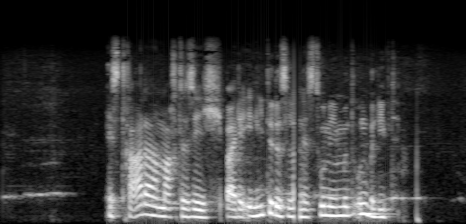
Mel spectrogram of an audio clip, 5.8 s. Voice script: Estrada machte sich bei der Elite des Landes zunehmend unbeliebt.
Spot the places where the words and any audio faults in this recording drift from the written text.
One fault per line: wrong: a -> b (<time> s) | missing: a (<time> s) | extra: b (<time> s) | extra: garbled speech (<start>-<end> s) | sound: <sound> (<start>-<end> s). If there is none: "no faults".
sound: dropout (3.7-3.7 s)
